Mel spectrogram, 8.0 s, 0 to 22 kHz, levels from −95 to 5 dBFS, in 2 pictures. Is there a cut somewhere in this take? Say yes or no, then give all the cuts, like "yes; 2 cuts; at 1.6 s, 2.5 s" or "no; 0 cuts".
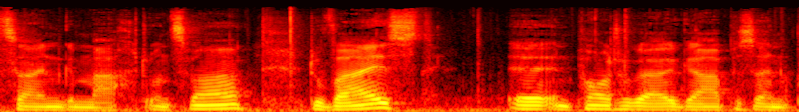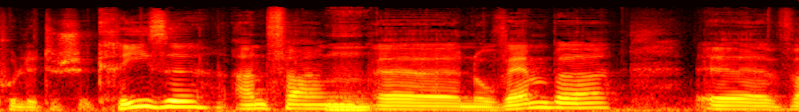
no; 0 cuts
